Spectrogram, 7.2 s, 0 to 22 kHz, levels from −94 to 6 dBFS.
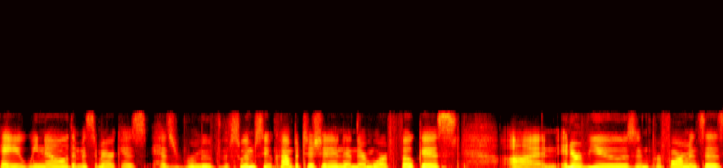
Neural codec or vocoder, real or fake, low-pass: none; real; 7.2 kHz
